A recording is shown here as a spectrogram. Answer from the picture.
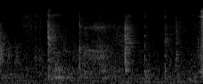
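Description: Chalk writing on a chalkboard: a run of sharp, irregular taps and short scrapes as the stick strikes and drags across the board.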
